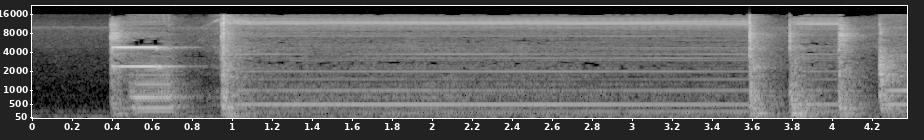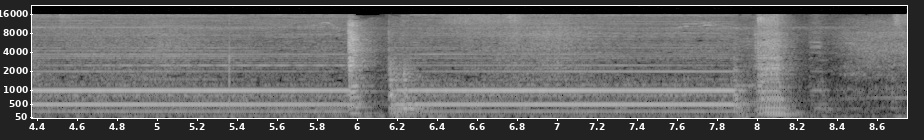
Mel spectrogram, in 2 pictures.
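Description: A sewing machine hums steadily as its motor runs.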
